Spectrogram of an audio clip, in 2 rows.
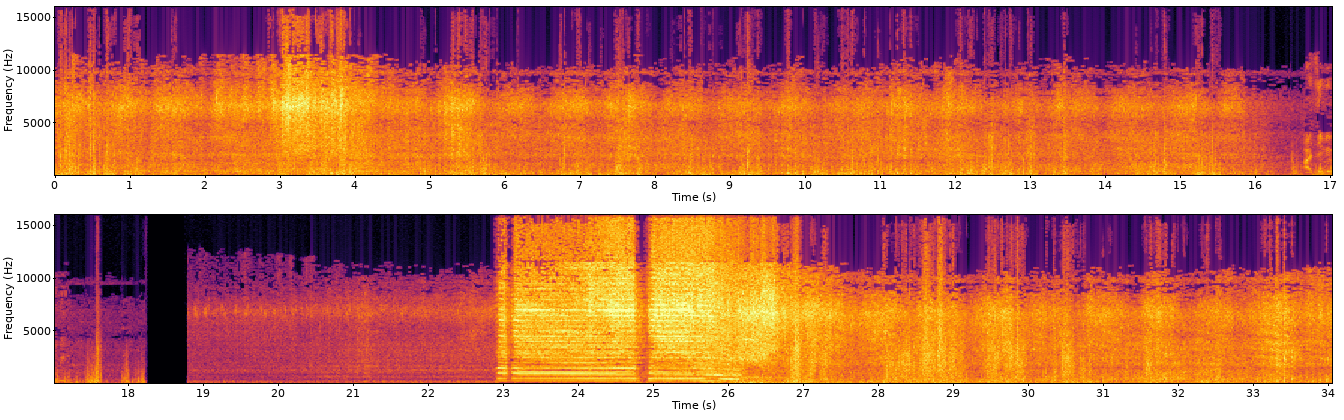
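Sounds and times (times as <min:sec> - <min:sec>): diesel locomotive rumble: 0:18.8 - 0:34.0
multi-tone train horn: 0:22.9 - 0:26.6.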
